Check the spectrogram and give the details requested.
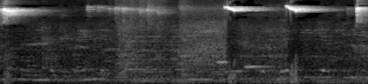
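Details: Bar-winged prinia in lively song, giving thin high whistled phrases separated by short pauses, ending in three sharp slurred notes in quick succession.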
